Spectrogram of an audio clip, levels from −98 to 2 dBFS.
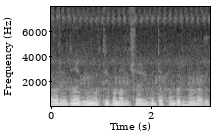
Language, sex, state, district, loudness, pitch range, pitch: Maithili, male, Bihar, Begusarai, -15 LUFS, 135-140 Hz, 135 Hz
